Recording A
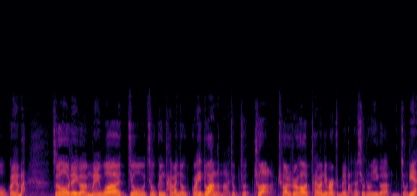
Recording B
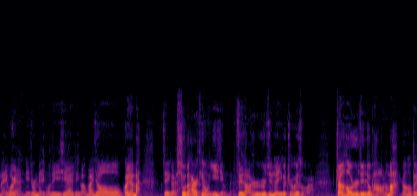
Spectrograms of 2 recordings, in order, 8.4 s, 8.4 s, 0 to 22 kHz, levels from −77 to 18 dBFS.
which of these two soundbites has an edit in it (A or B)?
B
